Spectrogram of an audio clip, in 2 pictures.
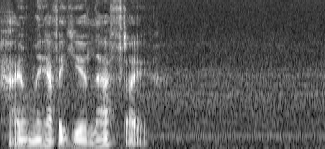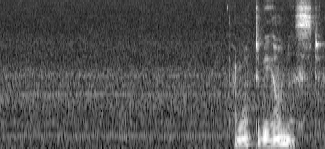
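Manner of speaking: soft, low, halting confession; confessing dragon. Acted. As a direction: confess quietly, with long hesitant pauses. Game master plays confessing dragon.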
